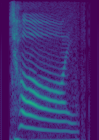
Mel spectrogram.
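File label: "coi4", Cantonese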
